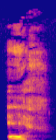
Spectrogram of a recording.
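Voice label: "snow", Breton; gcompris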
